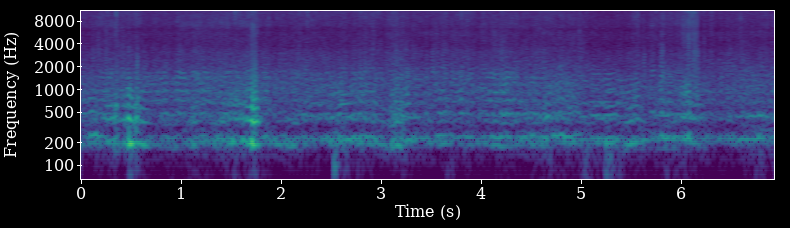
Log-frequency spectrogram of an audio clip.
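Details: Honey bees inside their hive make a steady, dense droning hum with layered overtones, and a couple of brief louder swells rise early before the buzz settles into an even, continuous drone.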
